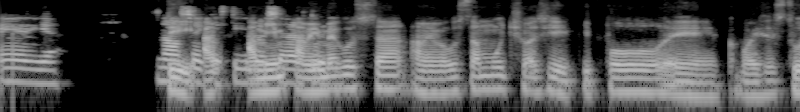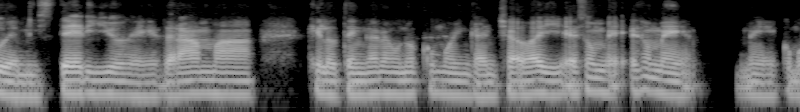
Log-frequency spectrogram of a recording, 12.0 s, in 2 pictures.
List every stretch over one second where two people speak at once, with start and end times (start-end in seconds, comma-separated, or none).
1.2-2.6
